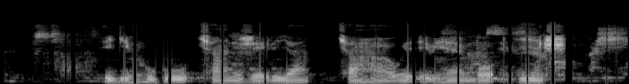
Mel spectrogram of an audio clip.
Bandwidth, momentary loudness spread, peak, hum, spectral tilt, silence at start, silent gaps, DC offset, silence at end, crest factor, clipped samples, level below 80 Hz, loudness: 7.6 kHz; 14 LU; -4 dBFS; none; -5 dB/octave; 0.1 s; none; under 0.1%; 0 s; 22 dB; under 0.1%; -48 dBFS; -23 LUFS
